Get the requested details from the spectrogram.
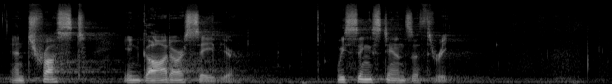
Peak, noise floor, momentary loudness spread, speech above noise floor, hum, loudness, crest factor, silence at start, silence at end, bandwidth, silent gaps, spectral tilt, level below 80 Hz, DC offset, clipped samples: -10 dBFS; -57 dBFS; 18 LU; 27 dB; none; -29 LUFS; 22 dB; 0 s; 0.35 s; 18 kHz; none; -2.5 dB/octave; -68 dBFS; under 0.1%; under 0.1%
